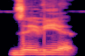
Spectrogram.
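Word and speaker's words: Xavier: अगला शब्द है एक्स ए वी आई ई आर और इसे पढ़ना है जेवियर और यह एक नाम है।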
